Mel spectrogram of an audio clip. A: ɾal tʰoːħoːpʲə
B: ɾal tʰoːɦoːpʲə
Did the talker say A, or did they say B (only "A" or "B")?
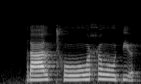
A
